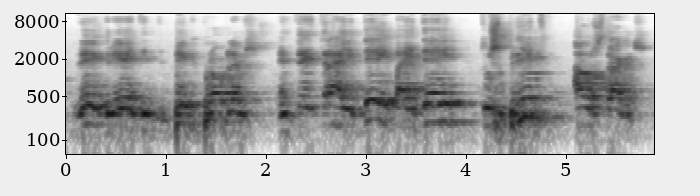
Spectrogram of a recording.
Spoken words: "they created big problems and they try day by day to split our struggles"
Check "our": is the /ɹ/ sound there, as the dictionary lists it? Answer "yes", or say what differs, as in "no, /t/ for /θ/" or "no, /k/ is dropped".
no, /w/ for /ɹ/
